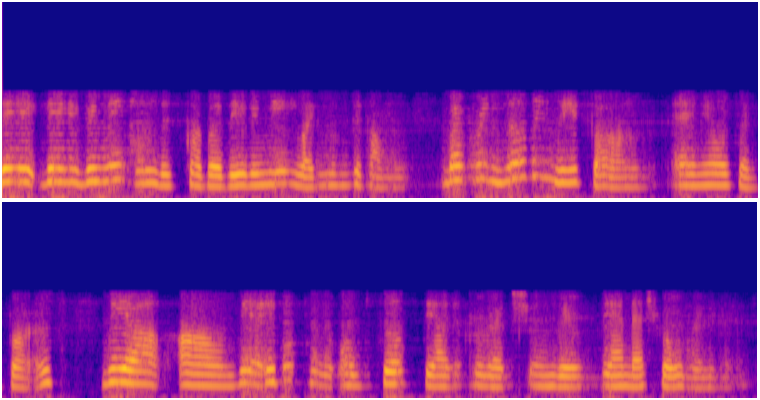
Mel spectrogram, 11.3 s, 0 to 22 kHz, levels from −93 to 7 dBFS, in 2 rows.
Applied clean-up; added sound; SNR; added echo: neural separator model SepFormer WHAMR!.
